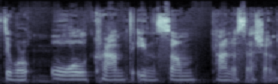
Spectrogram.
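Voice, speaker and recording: Speaking at a moderate pace, a woman talks with a Swedish accent. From Sweden. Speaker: data scientist. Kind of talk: casual chat. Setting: inside a planetarium.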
